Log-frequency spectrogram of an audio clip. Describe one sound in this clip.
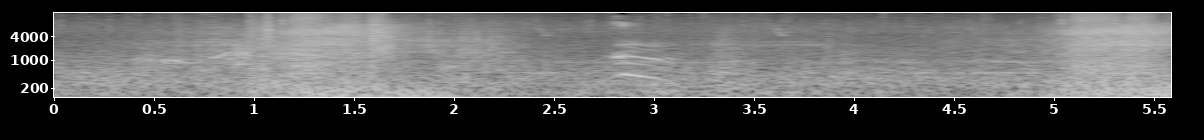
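A burst of flame whooshes.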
